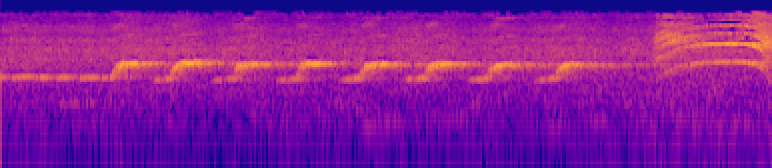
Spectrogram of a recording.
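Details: Duelling black-throated laughingthrushes, two ornamental birds singing against each other while dancing, repeat a clear whistled note that jumps upward about eight times, then a harsh burst of noise.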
